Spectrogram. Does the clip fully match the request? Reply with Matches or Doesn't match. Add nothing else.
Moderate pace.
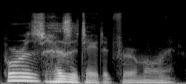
Matches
